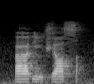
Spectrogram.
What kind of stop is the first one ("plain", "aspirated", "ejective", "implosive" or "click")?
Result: implosive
